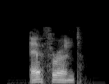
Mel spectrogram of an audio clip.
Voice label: "efferent", English; adjectives

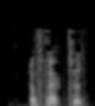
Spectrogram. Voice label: "affected", English; adjectives

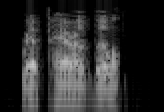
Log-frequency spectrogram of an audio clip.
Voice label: "repairable", English; adjectives

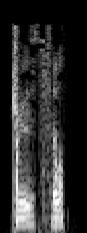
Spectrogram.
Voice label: "truthful", English; adjectives

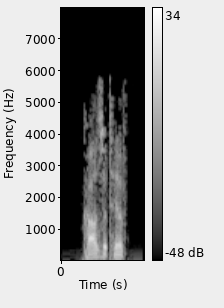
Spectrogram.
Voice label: "causative", English; adjectives

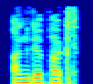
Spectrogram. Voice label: "angepackt", German; adjectives

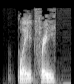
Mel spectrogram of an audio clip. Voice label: "lead-free", english; adjectives

